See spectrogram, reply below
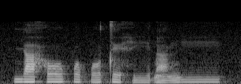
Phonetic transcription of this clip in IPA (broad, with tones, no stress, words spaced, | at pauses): ja˦hoː˦ po˧po˨˦ te˦˨hiː˨ ɗã˨ŋiː˦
